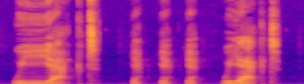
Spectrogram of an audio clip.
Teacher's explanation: We 这个词大家一定要注意啊，不要发成了 V.或者是 we，我们一定要注意看到音标有这个 w 这个音标的时候，一定要嘴巴去嘟一下，去发呜呜呜呜呜这样的口型啊，要嘴巴向前聚拢，向前突出这样的一个口型，再去加后面的这个元音呢，应该是 we，从前面向前突出的这个动作去过渡到后面这个 e 的口型，不要直接就 we，应该是 we， sometimes weact。We 和后面的 act 做连读，我们加一个小小的 ye 的发音哈，这属于元音加元音连读加 ye。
